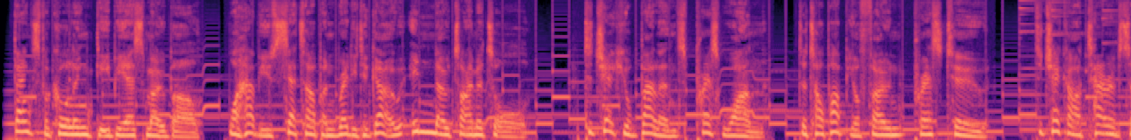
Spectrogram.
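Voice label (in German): British English, Kommentar Freundlich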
